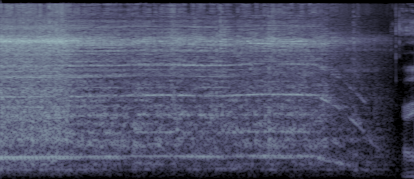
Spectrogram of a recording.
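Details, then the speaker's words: DeLonghi Magnifica bean-to-cup machine after full service and encoder reset, test short coffee: steady even grinder whine at constant pitch, then smooth spin-down as the brew unit hits its switch; normal grinder operation. "It's going to hit this switch, so it stops the grinder, or stops the brew unit from pushing all the way up."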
